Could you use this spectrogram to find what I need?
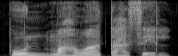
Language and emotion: Santali, neutral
